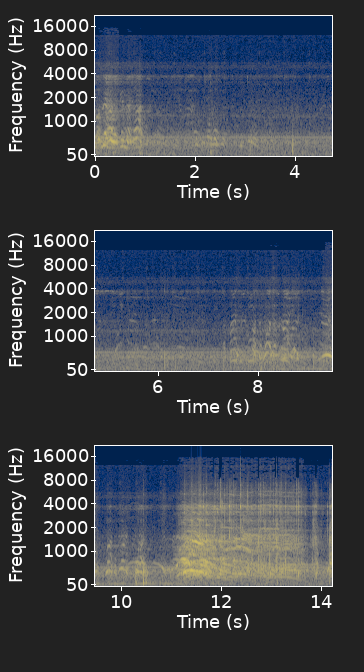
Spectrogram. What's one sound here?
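Young men shout and call out to each other across an outdoor pitch.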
